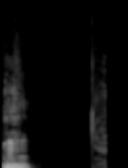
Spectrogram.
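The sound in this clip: A man clears his throat with a short, rough guttural grunt. After a pause comes a faint, brief second rasp.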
